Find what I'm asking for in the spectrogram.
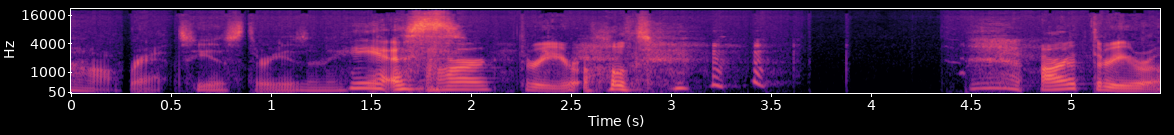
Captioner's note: laughs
